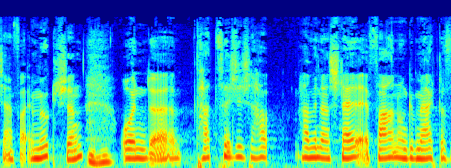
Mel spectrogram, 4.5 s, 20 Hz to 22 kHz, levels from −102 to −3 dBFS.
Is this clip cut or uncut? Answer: uncut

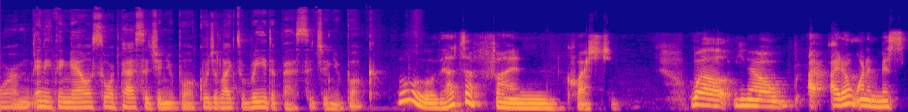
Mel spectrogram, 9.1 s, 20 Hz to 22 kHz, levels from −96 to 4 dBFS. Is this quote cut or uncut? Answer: cut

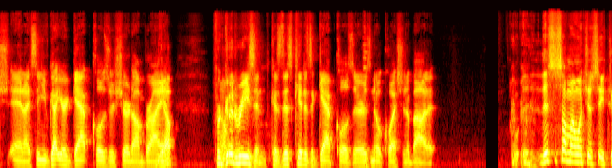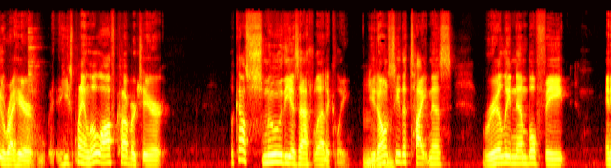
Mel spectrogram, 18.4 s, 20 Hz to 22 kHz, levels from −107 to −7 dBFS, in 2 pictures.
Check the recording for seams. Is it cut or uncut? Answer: uncut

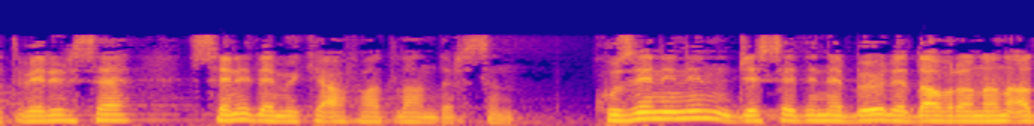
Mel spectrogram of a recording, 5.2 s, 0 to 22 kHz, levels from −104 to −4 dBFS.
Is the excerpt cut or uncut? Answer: cut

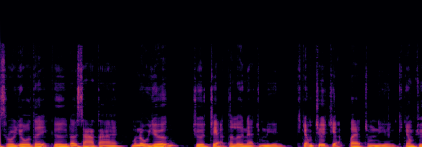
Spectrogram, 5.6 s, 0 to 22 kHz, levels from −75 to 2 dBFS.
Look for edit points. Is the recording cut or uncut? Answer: cut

